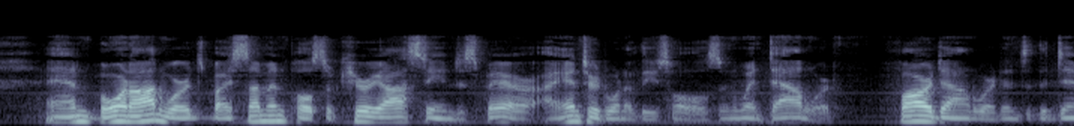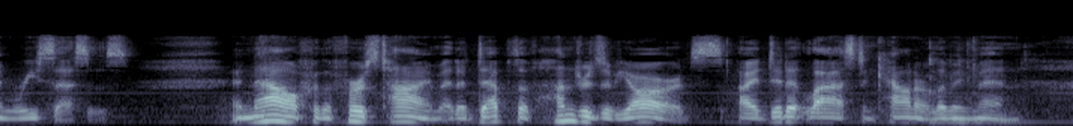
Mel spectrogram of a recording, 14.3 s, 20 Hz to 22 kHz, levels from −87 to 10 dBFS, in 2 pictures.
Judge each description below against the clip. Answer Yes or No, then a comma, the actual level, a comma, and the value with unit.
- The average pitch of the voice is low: Yes, low, 115 Hz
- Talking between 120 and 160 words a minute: No, average, 190 wpm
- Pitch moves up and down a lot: No, average, 4.0 semitones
